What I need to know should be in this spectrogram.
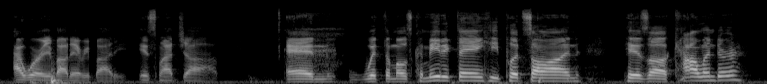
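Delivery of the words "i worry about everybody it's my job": grave, earnest, dead-serious, very low tone. Describing a character's reassurance to everyone, the speaker says his words in a very serious tone. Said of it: "In the most serious tone".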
